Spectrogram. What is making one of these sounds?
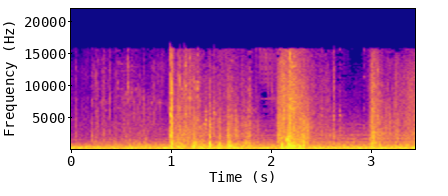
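A body lands with a heavy thud on soft ground.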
